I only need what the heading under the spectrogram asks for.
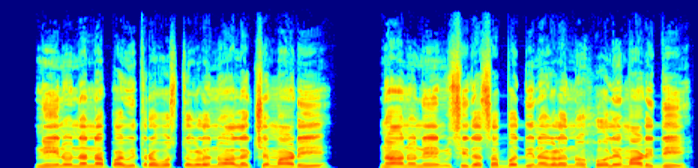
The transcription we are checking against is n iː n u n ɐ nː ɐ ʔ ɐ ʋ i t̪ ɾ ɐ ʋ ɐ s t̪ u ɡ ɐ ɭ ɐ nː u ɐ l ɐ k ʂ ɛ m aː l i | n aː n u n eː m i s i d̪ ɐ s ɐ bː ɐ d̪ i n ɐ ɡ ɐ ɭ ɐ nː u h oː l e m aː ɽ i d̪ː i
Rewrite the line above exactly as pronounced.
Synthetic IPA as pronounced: n iː n u n ɐ nː ɐ p ɐ ʋ i t̪ ɾ ɐ ʋ ɐ s t̪ u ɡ ɐ ɭ ɐ nː u ɐ l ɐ k ʂ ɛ m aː ɽ i | n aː n u n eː m i s i d̪ ɐ s ɐ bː ɐ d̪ i n ɐ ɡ ɐ ɭ ɐ nː u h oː l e m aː ɽ i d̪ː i

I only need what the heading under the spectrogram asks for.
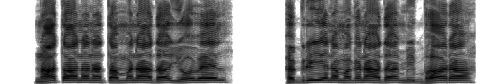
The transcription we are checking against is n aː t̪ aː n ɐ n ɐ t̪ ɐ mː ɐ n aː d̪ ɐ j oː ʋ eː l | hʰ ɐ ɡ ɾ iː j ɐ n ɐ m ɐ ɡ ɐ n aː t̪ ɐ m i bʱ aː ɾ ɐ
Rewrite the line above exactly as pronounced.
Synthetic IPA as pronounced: n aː t̪ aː n ɐ n ɐ t̪ ɐ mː ɐ n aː d̪ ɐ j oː ʋ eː l | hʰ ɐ ɡ ɾ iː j ɐ n ɐ m ɐ ɡ ɐ n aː d̪ ɐ m i bʱ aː ɾ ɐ

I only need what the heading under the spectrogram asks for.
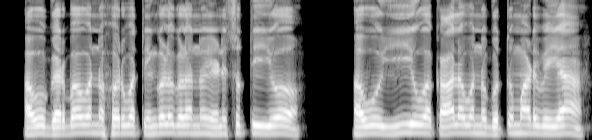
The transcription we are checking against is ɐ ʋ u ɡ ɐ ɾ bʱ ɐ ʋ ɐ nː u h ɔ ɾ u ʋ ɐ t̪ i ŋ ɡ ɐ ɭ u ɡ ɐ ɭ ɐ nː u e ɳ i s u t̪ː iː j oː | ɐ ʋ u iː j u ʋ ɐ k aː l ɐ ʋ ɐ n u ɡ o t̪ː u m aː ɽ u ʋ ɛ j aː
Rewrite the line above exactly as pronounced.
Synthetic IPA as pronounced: ɐ ʋ u ɡ ɐ ɾ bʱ ɐ ʋ ɐ nː u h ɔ ɾ u ʋ ɐ t̪ i ŋ ɡ ɐ ɭ u ɡ ɐ ɭ ɐ nː u e ɳ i s u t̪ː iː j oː | ɐ ʋ u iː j u ʋ ɐ k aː l ɐ ʋ ɐ nː u ɡ o t̪ː u m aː ɽ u ʋ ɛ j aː

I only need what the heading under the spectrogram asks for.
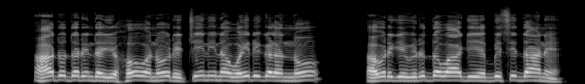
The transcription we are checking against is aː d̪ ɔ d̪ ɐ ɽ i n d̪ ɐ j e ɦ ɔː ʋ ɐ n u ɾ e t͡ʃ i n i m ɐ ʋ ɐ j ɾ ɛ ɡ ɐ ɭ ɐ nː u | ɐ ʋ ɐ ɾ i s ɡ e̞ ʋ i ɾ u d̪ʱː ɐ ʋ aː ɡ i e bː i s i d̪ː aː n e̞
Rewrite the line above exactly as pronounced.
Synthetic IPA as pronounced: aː d̪ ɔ d̪ ɐ ɾ i n d̪ ɐ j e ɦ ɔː ʋ ɐ n u ɾ e t͡ʃ i n i n ɐ ʋ ɐ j ɾ i ɡ ɐ ɭ ɐ nː u | ɐ ʋ ɐ ɾ i ɡ e̞ ʋ i ɾ u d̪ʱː ɐ ʋ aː ɡ i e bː i s i d̪ː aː n e̞

